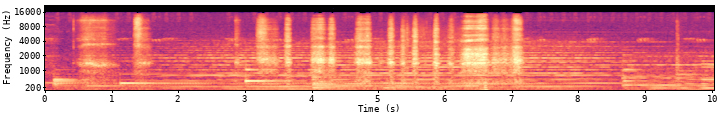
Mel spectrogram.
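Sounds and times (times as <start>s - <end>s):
soft sad background music: 0.0s - 10.0s
man sobbing: 2.9s - 7.4s.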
